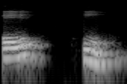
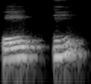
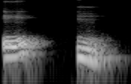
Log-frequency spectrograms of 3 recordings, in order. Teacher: la lengua retrocede tanto que hace que los músculos de mi boca también se contraigan y se forme ese embudo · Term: vocales tan posteriores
